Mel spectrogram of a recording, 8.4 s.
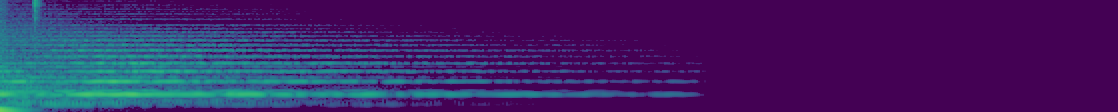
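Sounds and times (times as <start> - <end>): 
lazy chill music: 0.0 - 1.8.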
